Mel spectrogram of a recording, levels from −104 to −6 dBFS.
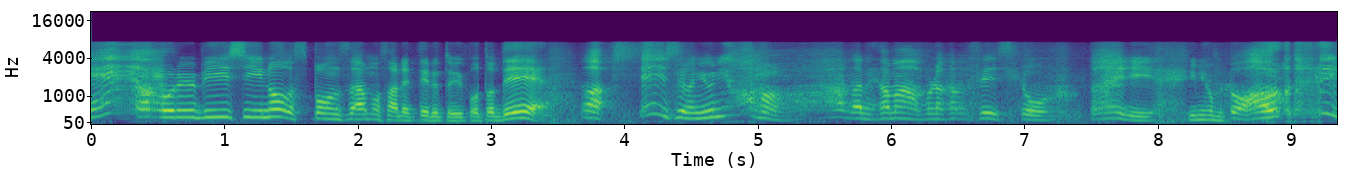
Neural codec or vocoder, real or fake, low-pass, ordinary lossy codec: codec, 16 kHz, about 1 kbps, DyCAST, with the encoder's durations; fake; 7.2 kHz; none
